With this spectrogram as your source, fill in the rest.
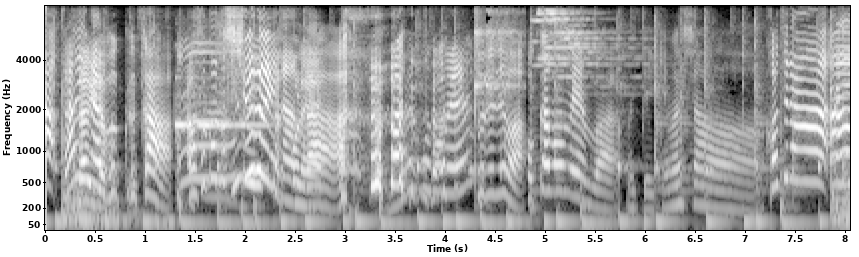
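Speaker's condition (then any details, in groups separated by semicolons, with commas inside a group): No condition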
